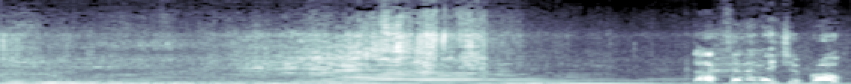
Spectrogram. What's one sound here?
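A race car engine roars loudly from inside the cabin, its pitch climbing as it revs.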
